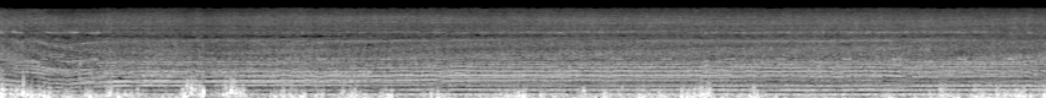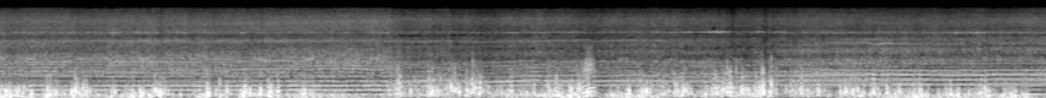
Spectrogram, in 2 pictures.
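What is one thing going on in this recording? A drone hovers with a steady buzzing hum.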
